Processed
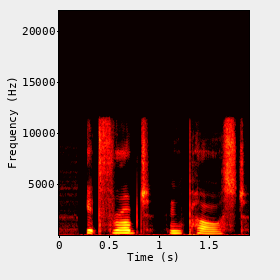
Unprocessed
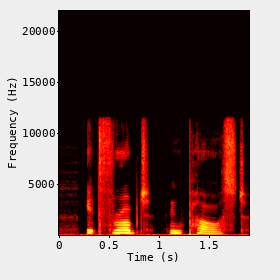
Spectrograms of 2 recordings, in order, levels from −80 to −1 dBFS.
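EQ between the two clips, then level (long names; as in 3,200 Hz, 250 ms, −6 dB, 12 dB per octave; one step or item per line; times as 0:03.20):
low-shelf EQ 220 Hz −9 dB
−2.0 dB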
